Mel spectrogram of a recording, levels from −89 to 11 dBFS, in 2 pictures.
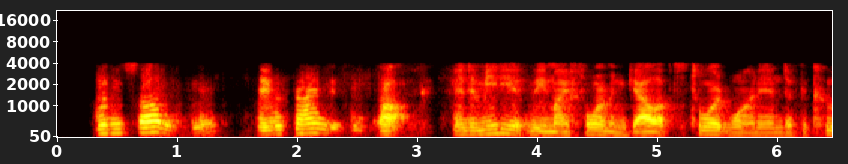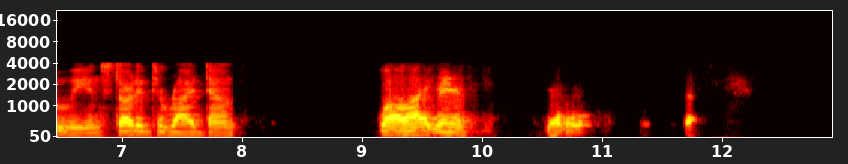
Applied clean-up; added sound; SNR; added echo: neural mask model Resemble Enhance denoiser.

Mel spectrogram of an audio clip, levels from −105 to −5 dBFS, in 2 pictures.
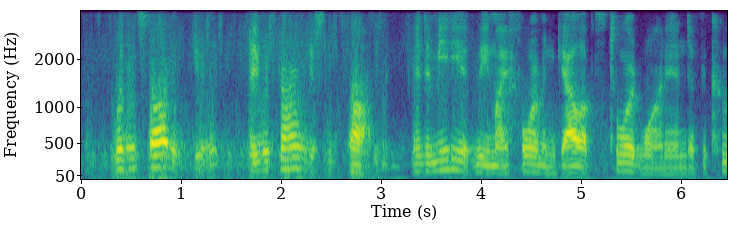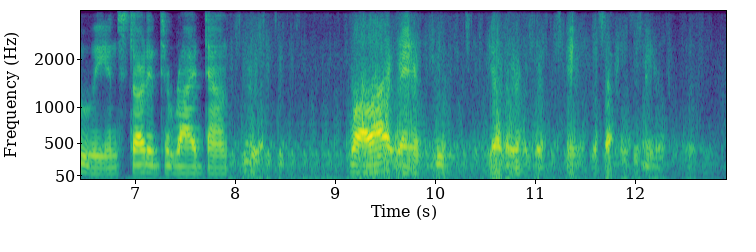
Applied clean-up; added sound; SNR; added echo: neural separator model SepFormer DNS4.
